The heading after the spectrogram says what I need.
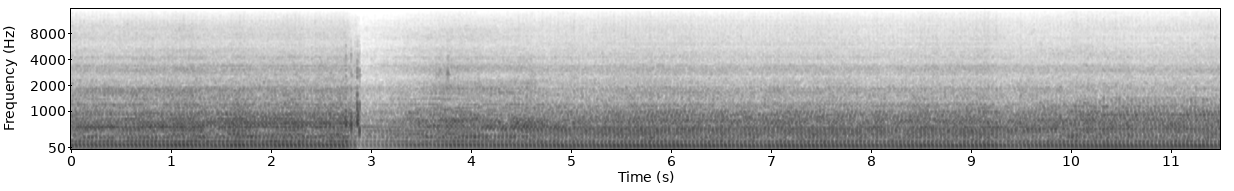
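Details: Troy-Bilt Bronco rider swapped from 20 hp Kohler Courage to 17.5 hp Briggs with new carburetor and retrofitted older Troy-Bilt muffler: brief blip then steady, even single-cylinder thump at constant speed, muffled exhaust, no rattle or miss; healthy.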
